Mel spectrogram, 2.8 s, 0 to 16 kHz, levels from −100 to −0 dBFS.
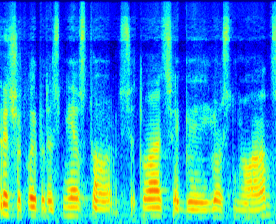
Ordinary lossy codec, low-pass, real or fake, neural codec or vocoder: Opus, 24 kbps; 14.4 kHz; fake; codec, 44.1 kHz, 2.6 kbps, SNAC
